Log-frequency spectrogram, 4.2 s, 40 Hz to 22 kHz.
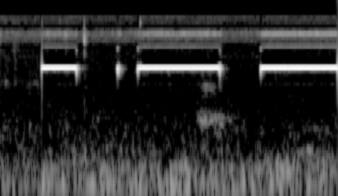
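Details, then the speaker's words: Klipsch R-10SW 10-inch subwoofer with constant thumping: multimeter continuity probe on the metal-covered amplifier IC gives a clean high beep that holds each time the probes touch, showing the amplifier pins are shorted. "oh so the amplifier I think that this is the amplifier here it's covered covered by this metal pins are shorted"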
